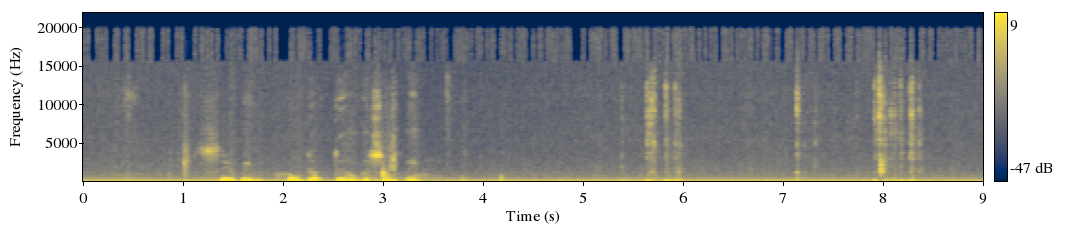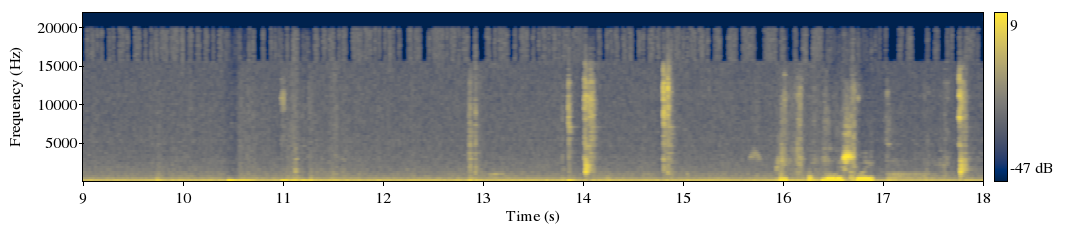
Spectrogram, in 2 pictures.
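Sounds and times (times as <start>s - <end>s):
steady hum: 0.0s - 18.0s.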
